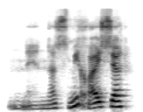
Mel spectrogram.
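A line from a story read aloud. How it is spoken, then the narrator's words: Angry interruption. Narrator (Ukrainian): сердито урвав братчик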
